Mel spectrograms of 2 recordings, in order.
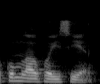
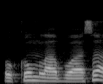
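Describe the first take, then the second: First: "Lavoisier" said as la-vo-i-si-er; spelling reading of "Lavoisier", la-vo-i-si-er; read as spelled. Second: "Lavoisier" said as la-vwa-se; three syllables in "Lavoisier", la-vwa-se; usual spoken pronunciation. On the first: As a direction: sound out every written vowel of "Lavoisier", la-vo-i-si-er. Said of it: "Meskipun tulisannya Lavoisier". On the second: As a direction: say "Lavoisier" French-style, la-VWA-se. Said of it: "biasanya orang bacanya itu Lavoisier". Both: Shown as a demonstration.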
